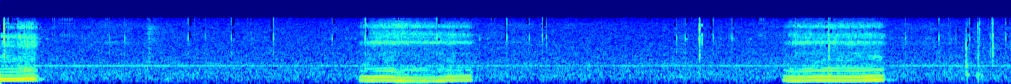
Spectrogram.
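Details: Boxer dog snoring: two long, deep, buzzing snores about four seconds apart over a quiet room hum.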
